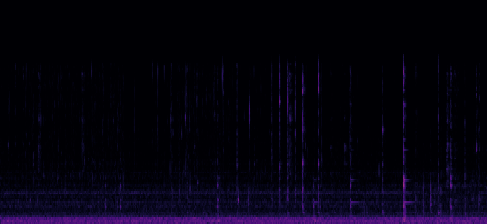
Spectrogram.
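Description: Wire whisk stirring corn flour into water in a pan: the liquid swishes, with a few light clicks of the wires against the pan, the clearest about six seconds in. A steady hum runs underneath.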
